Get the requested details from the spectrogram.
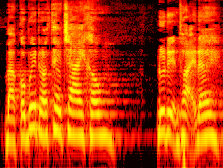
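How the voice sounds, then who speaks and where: A woman's voice: a little high, quick pace, long reverb tail, voice pushed up, close to an everyday voice. A woman reading a menacing, violent young husband. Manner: harsh and menacing.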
